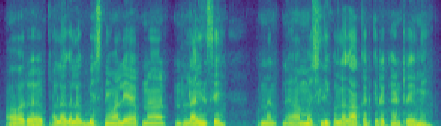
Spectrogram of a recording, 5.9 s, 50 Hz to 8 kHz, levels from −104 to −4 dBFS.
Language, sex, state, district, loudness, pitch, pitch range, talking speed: Hindi, male, Chhattisgarh, Bilaspur, -18 LUFS, 90 Hz, 80-95 Hz, 175 wpm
